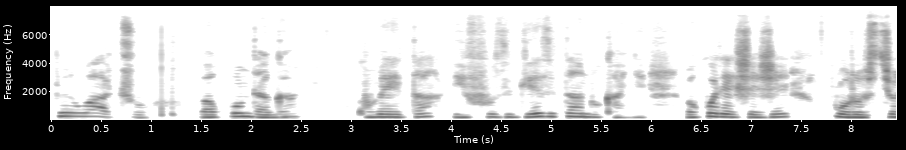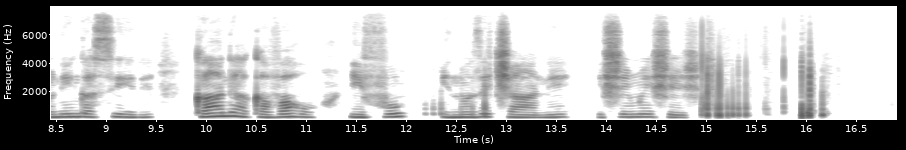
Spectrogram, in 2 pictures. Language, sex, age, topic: Kinyarwanda, female, 18-24, government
